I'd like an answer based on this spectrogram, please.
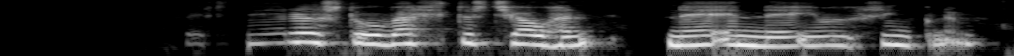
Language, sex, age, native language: Icelandic, female, 11, Icelandic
